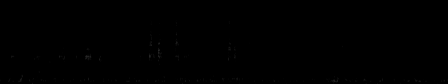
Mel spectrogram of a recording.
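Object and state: Scratch art paper scratched with a stylus.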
